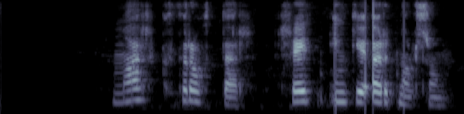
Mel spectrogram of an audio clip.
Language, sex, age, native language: Icelandic, female, 30-39, Icelandic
